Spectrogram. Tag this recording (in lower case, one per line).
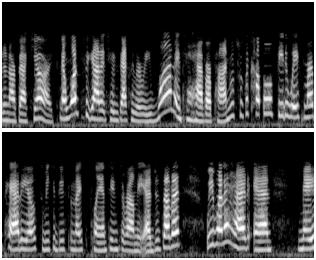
speech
